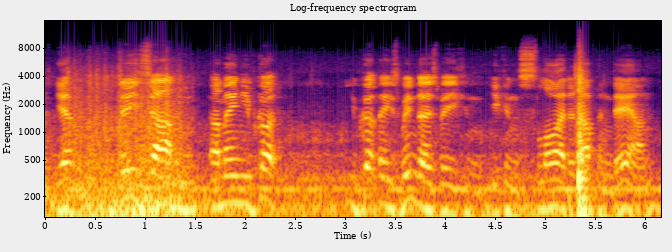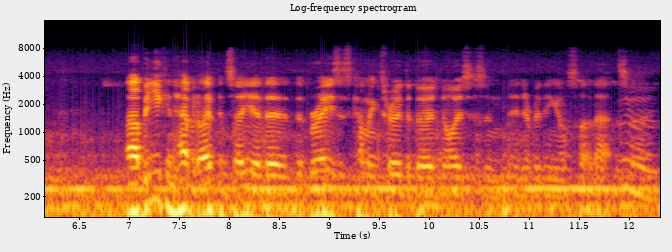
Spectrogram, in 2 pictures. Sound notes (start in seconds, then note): 5.2 window slams; 12.1 birds chirp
